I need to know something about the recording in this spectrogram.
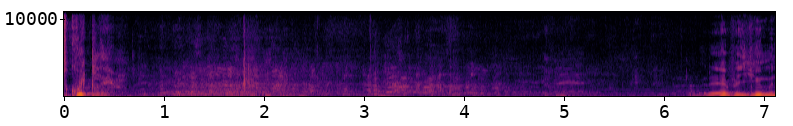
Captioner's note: laughter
